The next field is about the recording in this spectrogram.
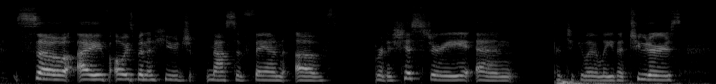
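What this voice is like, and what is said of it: American accent. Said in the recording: “I am originally from the United States, if you couldn't already tell from my accent.”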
